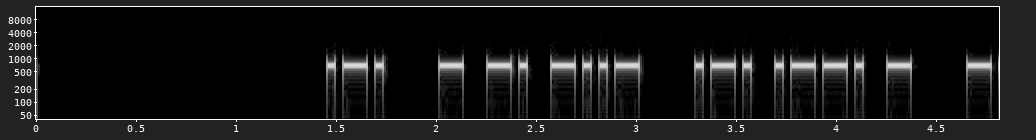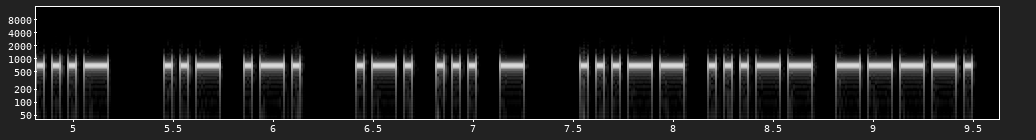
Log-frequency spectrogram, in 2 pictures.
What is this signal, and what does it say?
Morse code, heard as a keyed tone, about 28 wpm, 700 Hz. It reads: R TNX RPT <BT> UR RST 339
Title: Speed-Racing Common QSO Phrases - 30wpm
